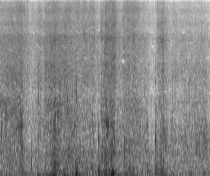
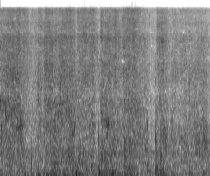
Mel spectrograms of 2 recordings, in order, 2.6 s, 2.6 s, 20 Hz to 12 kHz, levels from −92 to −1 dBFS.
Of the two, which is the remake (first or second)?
second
